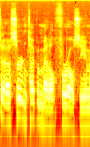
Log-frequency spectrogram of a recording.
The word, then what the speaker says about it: ferrocerium: but it's just a certain type of metal furoseum it's spelled ferrocerium but what's cool about it is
